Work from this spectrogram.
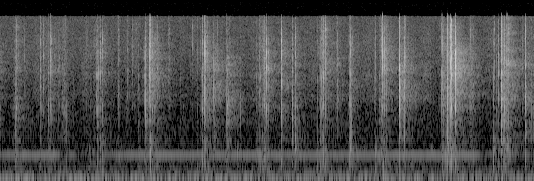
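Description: Fingernails scratch grooves into the top of a solid light-blue bar of soap held over a pile of shavings. The result is a rapid run of short, dry, crinkly scrapes with bright, gritty edges over a steady low hum, at a fairly even level throughout.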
